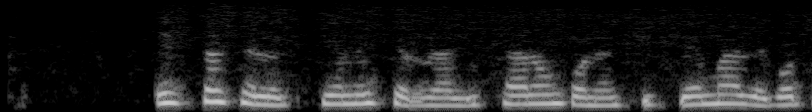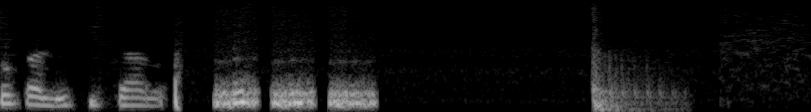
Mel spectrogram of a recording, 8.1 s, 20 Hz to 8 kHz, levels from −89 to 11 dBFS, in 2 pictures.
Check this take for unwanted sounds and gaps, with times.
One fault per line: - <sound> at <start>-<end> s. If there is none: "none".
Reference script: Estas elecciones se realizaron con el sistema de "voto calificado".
- laugh at 5.1-6.0 s
- thud at 7.0-7.5 s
